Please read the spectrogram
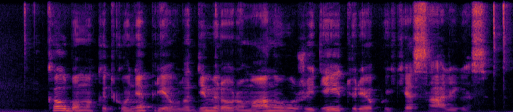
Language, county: Lithuanian, Šiauliai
